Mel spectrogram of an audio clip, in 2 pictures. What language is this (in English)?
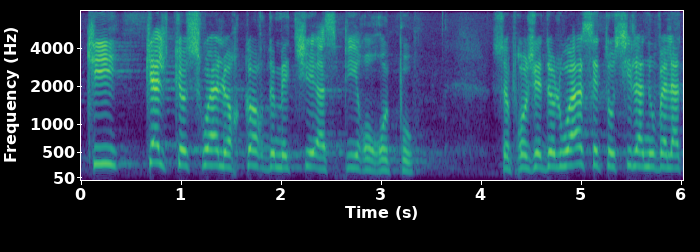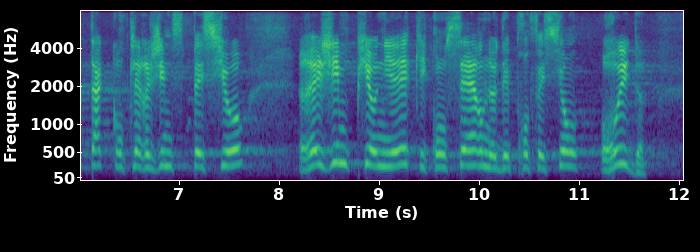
French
